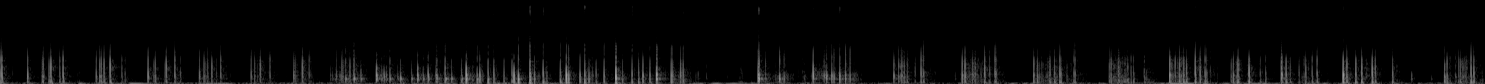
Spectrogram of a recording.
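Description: A black leather, crescent-shaped handbag with a gold chain, hollow and empty, is held in both hands while long nails tap and scratch across the leather. The result is a quiet, steady stream of rapid, soft taps and scuffs with short, dry, muffled thuds and no lingering ring.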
